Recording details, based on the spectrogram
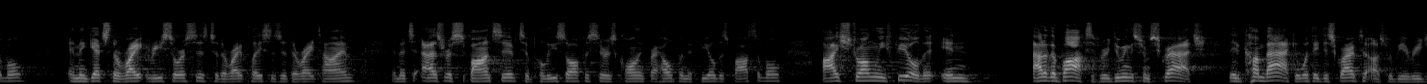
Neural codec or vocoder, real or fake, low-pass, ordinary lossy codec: none; real; 7.2 kHz; Opus, 64 kbps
